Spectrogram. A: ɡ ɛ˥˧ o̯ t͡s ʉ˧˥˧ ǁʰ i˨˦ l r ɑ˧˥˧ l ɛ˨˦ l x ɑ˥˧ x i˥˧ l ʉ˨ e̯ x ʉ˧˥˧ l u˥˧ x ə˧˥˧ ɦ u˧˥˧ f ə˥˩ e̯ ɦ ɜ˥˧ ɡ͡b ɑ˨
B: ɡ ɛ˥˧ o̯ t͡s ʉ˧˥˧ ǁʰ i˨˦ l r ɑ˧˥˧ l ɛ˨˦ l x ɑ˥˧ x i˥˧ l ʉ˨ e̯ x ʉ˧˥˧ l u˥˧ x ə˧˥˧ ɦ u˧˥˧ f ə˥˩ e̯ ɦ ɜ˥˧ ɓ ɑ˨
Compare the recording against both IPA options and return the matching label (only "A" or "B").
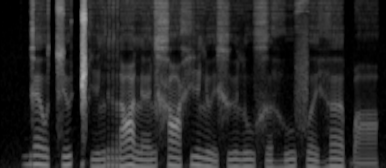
B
